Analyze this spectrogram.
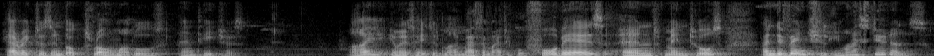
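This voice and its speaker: An older Zimbabwean-accented mathematician reads a prepared conference paper deliberately and reflectively, building rhythmic lists. His voice sits on the high side, creaky with a darkish tone.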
